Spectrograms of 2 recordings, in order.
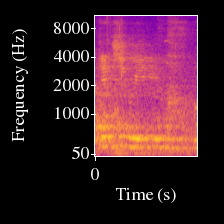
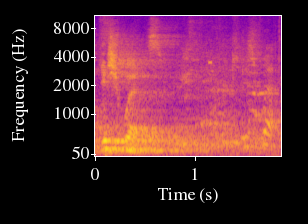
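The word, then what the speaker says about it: GISHWHES: That's how they pronounce it across the pond. It's Gishwes. Okay. But I've never heard anyone else pronounce it that way. But that's how I pronounce it. When you invent a word, I think that you are allowed to say how it's pronounced.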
